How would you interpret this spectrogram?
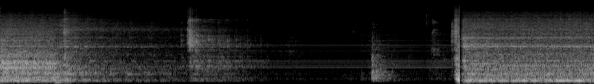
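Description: Single-phase motor hums smoothly, then winds down after switch-off with a sharp click as the centrifugal switch drops in; working normally.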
